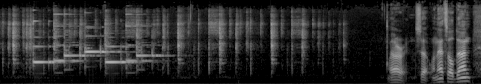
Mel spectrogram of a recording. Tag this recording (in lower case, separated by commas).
speech, ringtone, music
